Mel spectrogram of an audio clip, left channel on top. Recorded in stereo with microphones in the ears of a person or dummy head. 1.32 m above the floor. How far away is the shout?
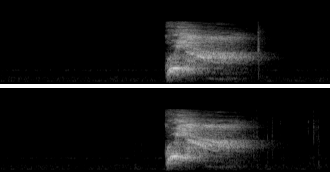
About 1.1 m.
